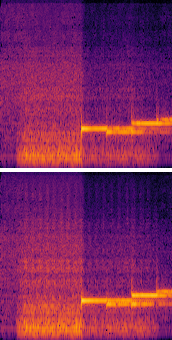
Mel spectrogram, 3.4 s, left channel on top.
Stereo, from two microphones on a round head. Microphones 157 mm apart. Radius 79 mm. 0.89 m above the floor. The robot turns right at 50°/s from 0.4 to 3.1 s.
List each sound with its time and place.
1.6 s an alarm: 130° left, 3 m; by 3.4 s 155° right, 3 m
